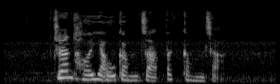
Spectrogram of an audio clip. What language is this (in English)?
Cantonese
